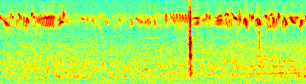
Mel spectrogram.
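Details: Continuous high-pitched, fizzing jingle from a European serin, a rapid tinkling stream of tiny notes with one sharp click near the middle.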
